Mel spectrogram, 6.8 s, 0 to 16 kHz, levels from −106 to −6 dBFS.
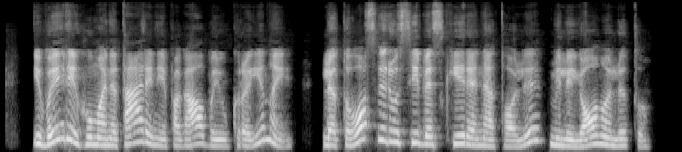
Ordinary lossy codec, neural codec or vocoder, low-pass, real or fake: AAC, 48 kbps; none; 14.4 kHz; real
